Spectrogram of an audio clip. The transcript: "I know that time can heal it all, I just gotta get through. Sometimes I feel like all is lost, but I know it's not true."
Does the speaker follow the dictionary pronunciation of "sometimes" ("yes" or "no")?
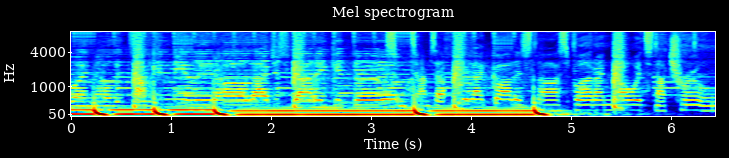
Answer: yes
